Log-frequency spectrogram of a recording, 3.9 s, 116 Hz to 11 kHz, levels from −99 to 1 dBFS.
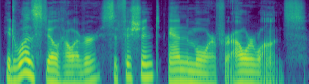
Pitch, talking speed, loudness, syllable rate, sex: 130 Hz, 155 wpm, -17 LUFS, 3.9 syllables/s, male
